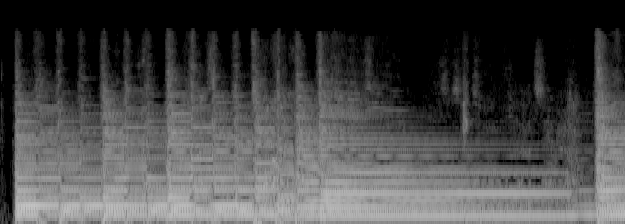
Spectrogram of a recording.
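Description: Guitar chords strummed and left to ring out while the guitar is tuned between songs: one chord at the start and another about three seconds in, each fading slowly.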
